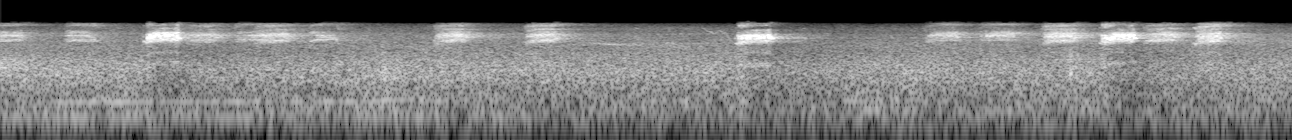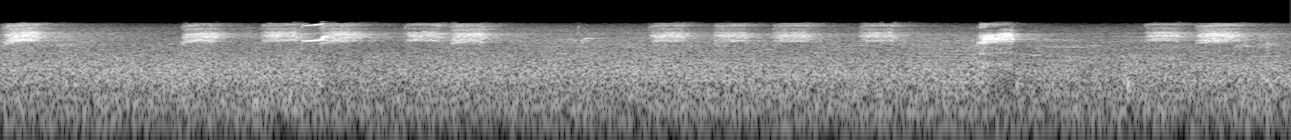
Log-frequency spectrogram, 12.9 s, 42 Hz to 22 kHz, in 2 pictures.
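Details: Rainbow lorikeets, part of a noisy flock of at least 10 foraging at Bishan Park, give harsh, high screeches in quick bursts, a few every second, over a steady background hiss.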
